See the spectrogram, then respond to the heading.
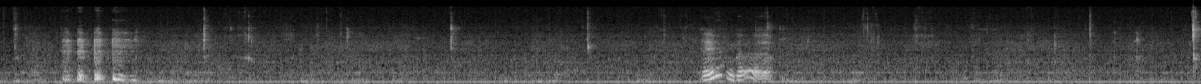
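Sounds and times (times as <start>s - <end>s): steady low hum: 0.0s - 12.0s
person chewing: 1.3s - 3.6s, 7.7s - 12.0s.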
